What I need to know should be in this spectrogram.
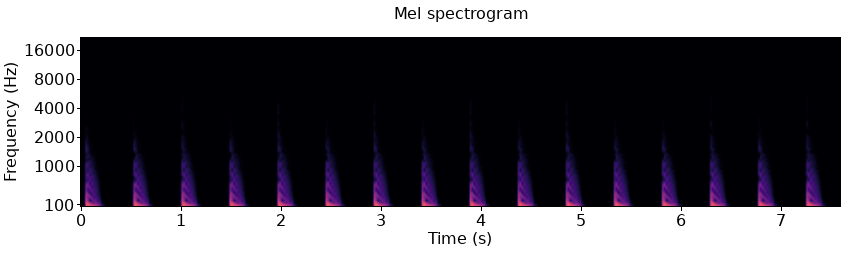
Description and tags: Drum Beat created & programed by me and slightly processed.Created with analog drum synthesizers with Buzz.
